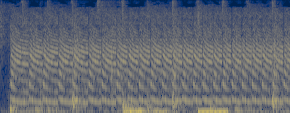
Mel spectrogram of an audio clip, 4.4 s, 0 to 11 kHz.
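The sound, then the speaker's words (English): Loud air horn sound effect played on the show Wicked 101, blaring in rapid, repeated blasts that run together into one continuous brassy wail, alone with no talking over it. “I had to go crazy on the air horns, man.”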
